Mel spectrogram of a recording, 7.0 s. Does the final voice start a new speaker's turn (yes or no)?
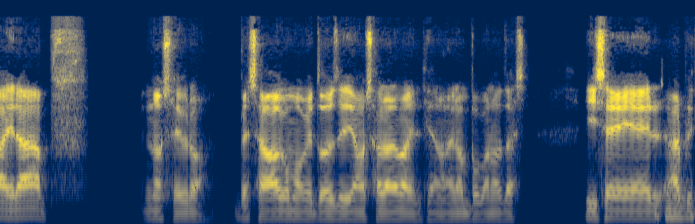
no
